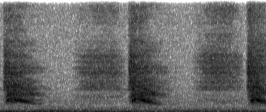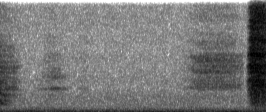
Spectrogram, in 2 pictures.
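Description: Kapalbhati breathing: sharp, forceful exhalations blown out through the nose, each ending in a short falling tone, with a softer inhale before each one. Three come about a second apart, then after a pause of about two seconds a fourth, the loudest, comes near the end.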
